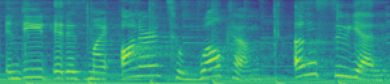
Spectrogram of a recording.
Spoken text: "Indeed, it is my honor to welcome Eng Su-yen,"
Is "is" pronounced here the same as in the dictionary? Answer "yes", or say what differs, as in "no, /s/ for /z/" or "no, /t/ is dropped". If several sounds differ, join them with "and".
yes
